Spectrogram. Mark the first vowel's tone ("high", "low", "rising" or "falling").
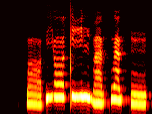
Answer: low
